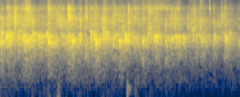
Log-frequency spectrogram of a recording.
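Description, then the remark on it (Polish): An audience applauds the guests at the end of a conversation, a steady, dense wash of many hands clapping at once. It holds a fairly even loudness for the whole few seconds, with no voices rising above it. “Wielkie brawa dla moich gości.”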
